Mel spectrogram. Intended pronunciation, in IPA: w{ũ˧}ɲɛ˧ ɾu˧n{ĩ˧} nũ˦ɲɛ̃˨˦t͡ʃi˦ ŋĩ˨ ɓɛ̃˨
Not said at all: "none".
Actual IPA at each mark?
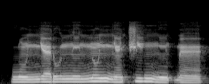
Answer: ũ˨, ĩ˧

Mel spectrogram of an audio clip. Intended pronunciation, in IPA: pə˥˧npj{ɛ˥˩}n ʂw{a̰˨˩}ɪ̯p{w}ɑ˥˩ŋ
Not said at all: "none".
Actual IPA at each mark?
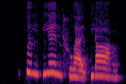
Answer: ɛ˥˩, a̰˨˩, j

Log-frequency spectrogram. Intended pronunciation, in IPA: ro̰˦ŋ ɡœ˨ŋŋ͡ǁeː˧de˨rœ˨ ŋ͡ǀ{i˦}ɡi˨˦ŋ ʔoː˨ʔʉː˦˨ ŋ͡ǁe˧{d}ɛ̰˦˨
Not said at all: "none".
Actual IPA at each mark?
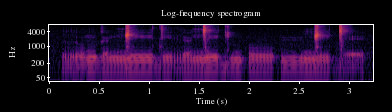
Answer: e˦, ɡ͡ǀ

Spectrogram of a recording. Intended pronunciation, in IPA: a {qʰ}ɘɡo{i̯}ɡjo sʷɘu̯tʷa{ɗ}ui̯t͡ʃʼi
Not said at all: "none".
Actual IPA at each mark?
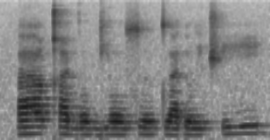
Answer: qʰ, u̯, ɗ

